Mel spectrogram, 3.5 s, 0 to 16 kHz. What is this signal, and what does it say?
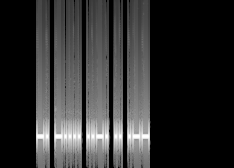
Morse code, heard as a keyed tone, about 46 wpm, 700 Hz. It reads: N6FIW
